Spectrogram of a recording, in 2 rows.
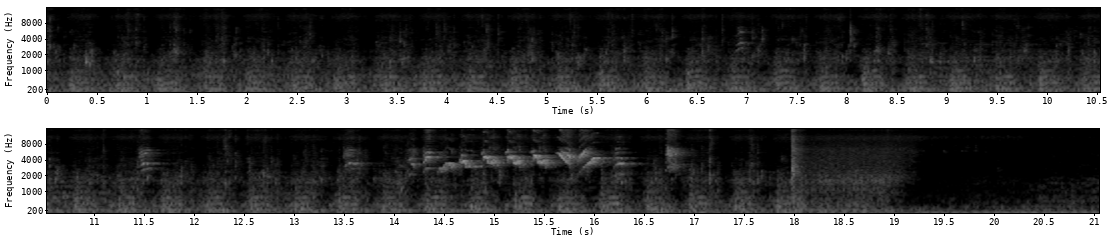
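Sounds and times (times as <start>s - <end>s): washing machine sloshing: 0.0s - 21.0s
bird chirping: 14.2s - 16.4s
steady low hum: 16.3s - 21.0s.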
